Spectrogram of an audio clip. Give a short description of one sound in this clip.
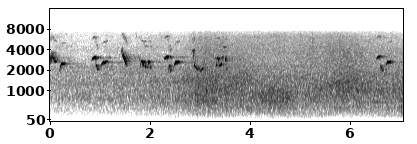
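A robin sings loud, clear whistled phrases close by.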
